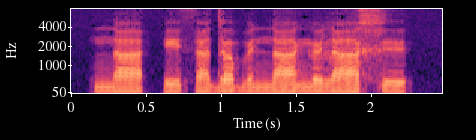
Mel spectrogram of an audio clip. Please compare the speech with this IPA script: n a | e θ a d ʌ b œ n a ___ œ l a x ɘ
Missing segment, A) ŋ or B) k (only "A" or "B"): A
